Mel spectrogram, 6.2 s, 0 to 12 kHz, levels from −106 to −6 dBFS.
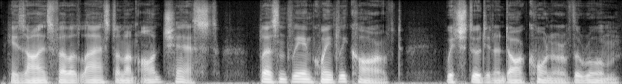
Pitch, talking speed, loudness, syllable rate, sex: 85 Hz, 210 wpm, -18 LUFS, 5.1 syllables/s, male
